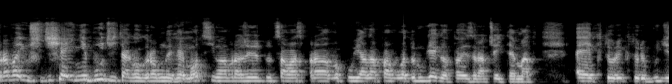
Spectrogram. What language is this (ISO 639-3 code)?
pol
